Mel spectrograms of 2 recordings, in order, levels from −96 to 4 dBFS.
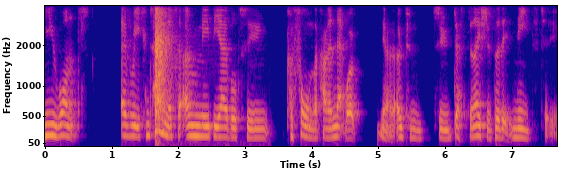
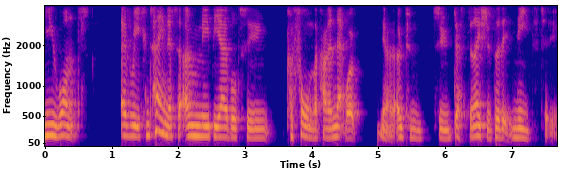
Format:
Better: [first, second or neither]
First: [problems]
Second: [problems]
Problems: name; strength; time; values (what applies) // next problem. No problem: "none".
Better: second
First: background sound (Clapping); 2 dB below the speech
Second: none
